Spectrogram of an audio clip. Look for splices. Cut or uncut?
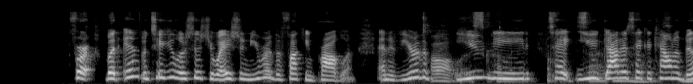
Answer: cut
